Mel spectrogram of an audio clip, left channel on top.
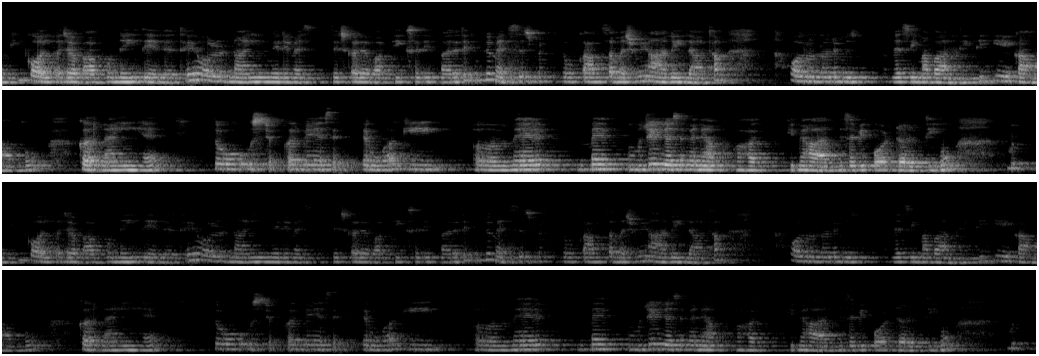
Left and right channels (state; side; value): quieter; right; 11.7 dB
